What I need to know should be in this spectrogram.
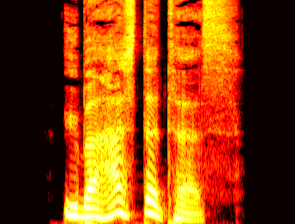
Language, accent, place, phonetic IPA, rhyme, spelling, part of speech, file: German, Germany, Berlin, [yːbɐˈhastətəs], -astətəs, überhastetes, adjective, De-überhastetes.ogg
- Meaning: strong/mixed nominative/accusative neuter singular of überhastet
